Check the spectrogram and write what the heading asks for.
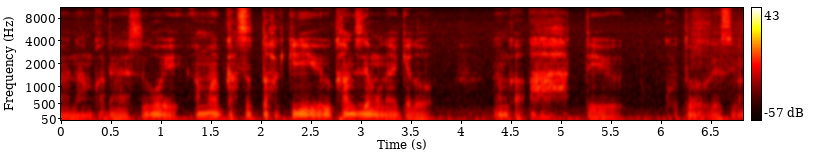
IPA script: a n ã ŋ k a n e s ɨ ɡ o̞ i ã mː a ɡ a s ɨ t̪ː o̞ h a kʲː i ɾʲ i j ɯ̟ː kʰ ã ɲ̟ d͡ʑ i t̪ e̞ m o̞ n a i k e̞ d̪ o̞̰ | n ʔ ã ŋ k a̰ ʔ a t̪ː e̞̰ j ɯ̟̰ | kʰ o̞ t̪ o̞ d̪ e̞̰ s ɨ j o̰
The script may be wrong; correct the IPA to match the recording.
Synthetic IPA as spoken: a n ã ŋ k a n e s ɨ ɡ o̞ i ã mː a ɡ a s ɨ t̪ː o̞ h a kʲː i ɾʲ i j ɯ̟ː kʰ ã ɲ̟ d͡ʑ i d̪ e̞ m o̞ n a i k e̞ d̪ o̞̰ | n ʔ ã ŋ k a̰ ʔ a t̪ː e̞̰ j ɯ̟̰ | kʰ o̞ t̪ o̞ d̪ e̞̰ s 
